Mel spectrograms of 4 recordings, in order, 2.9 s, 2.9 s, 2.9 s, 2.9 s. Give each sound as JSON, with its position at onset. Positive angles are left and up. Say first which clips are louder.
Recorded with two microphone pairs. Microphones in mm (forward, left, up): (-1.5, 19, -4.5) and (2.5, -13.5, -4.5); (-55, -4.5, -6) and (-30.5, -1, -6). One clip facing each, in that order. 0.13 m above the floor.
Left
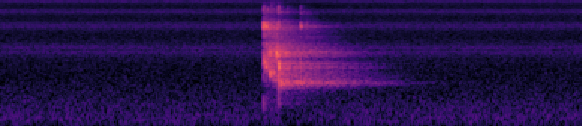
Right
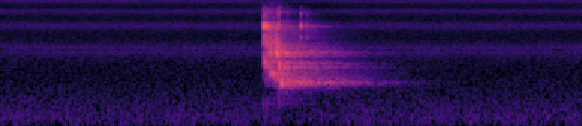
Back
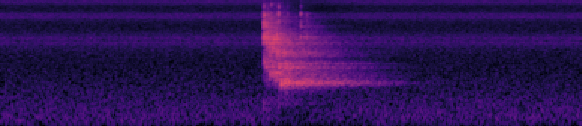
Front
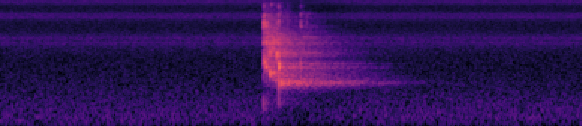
{"t": 1.3, "sound": "dripping", "louder": "left 3 dB, front 5 dB", "azimuth_deg": 40, "distance_m": 0.7}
